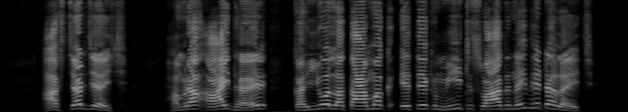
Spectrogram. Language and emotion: Maithili, surprised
